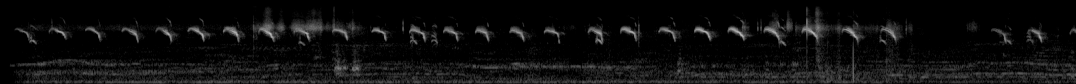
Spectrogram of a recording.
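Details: Aseel chicks with a rooster, peeping steadily: loud high downward-sweeping peeps repeated almost three times a second throughout, over a low background hum.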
